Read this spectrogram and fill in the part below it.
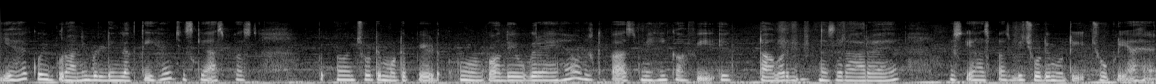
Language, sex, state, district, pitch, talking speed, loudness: Hindi, female, Chhattisgarh, Bilaspur, 180 Hz, 175 wpm, -15 LUFS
